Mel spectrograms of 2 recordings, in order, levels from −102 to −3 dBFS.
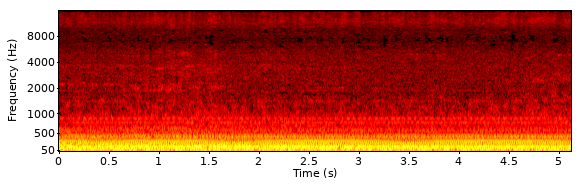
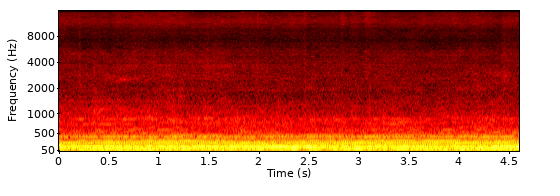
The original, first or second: first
